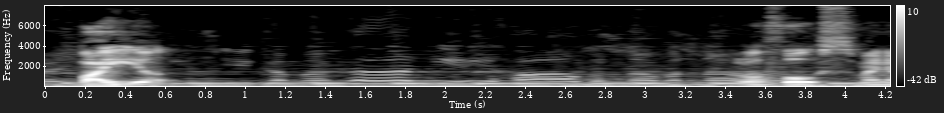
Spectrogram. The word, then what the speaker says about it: paia: He paia, yeah, a wall. Repeat after me. Paia.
